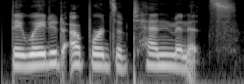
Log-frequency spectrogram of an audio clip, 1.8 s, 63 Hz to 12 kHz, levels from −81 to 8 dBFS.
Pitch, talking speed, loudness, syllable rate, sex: 200 Hz, 195 wpm, -15 LUFS, 6.3 syllables/s, female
